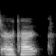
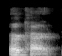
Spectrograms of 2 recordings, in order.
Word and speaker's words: Urquhart: Um, uh Urkuart. Am I pronouncing that correctly? It's just Urkheart. Urkart.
